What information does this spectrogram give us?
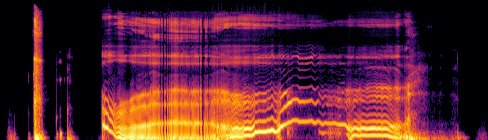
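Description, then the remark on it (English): A person vocally imitates a creaking door opening, starting with a sharp click, then a long, drawn-out warbling groan that bends up and down in pitch for about five seconds before fading. “Just do the door opening. I want to where you're at with your door opening sound effects.”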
